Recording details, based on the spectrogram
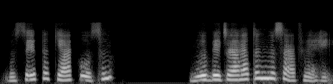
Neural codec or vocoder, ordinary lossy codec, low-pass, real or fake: codec, 16 kHz, 0.5 kbps, FreqCodec, smaller model; none; 7.2 kHz; fake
